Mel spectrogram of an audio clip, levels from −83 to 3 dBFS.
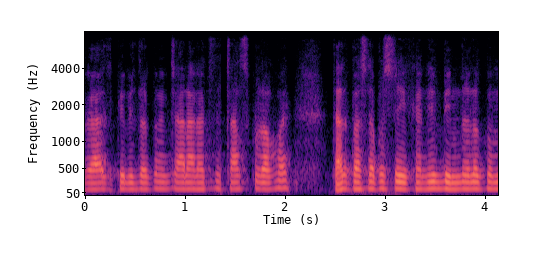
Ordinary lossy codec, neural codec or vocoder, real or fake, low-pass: Opus, 16 kbps; codec, 16 kHz in and 24 kHz out, 0.4 kbps, LongCat-Audio-Codec, two codebook decoder; fake; 7.2 kHz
